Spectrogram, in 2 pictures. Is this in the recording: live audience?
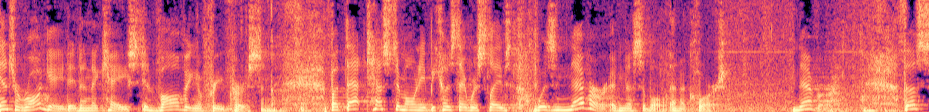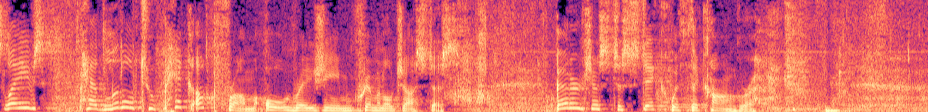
yes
